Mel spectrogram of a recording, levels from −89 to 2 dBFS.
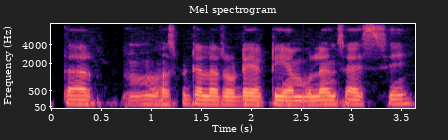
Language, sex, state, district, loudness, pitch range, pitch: Bengali, male, West Bengal, Malda, -21 LUFS, 110-115 Hz, 115 Hz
